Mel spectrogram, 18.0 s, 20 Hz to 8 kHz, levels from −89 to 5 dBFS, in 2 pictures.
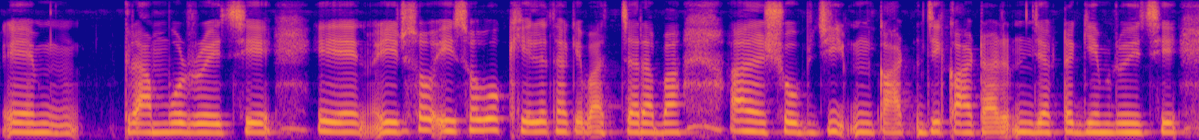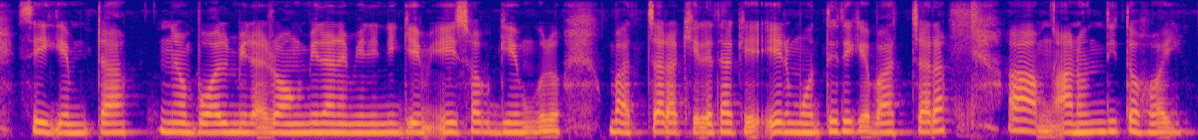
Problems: constant background noise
